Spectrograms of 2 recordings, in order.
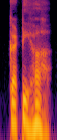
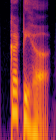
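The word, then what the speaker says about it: कटिः: संस्कृत में इसका उच्चारण कटिह किया जाता है। कटिह।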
